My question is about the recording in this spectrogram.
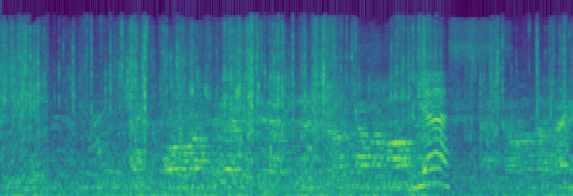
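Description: Paper bag crinkling and rustling as it is opened by hand, with voices talking over it and a steady low rumble underneath.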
